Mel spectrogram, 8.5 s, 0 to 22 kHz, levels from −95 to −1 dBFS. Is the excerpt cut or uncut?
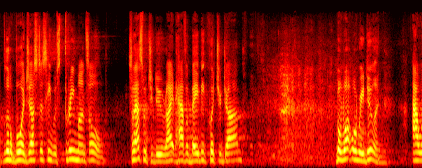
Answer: uncut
